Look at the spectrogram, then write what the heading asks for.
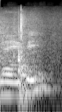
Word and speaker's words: Mabee: can you state your name and spell it for the camera my name is maybe and it's it's strange difficult to spell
